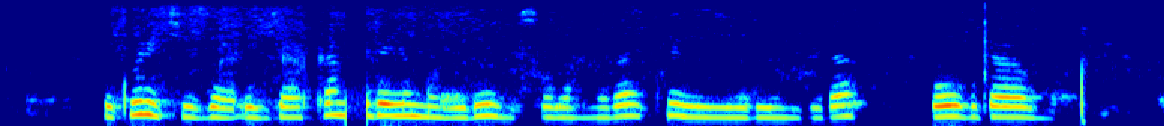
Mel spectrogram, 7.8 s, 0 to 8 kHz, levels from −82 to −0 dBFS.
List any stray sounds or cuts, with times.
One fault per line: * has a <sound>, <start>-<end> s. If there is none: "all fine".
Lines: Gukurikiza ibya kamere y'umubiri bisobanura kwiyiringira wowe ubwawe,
* has a dropout, 2.3-2.4 s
